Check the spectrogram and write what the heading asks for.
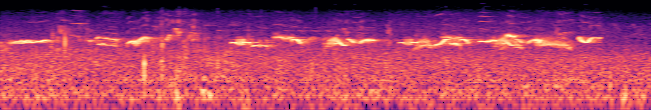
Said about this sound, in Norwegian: Og ja, hør, hør på, på Svarttrosten har ja. konsert, altså. Det er jo midt i blinken.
